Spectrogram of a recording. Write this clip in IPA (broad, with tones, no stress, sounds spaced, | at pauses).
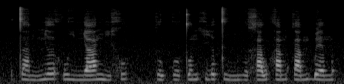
t̪ a̤˨˩ n ɲ əː˧ h w i̤˨˩ ɲ aː˨˦ ŋ i˧˩ x u˦˥ t̚ | k ə̤˨˩ w k o̤˨˩ t̪ o˨˦ n x ḭ˧˥ ə̯ t̪ i̤˨˩ m i̤˨˩ ə̯ x a˨˦ w h a˨˦ m k a˨˦ m ɓ ɛ˧ m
